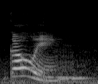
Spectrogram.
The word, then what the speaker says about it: going: Number two, how's it going? Again, this is another very informal phrase that we can use. And when native speakers say this quickly, we actually do not pronounce the last G.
